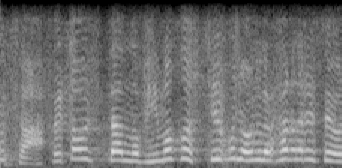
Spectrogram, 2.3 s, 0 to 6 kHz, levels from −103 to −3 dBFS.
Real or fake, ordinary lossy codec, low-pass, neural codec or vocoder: fake; Opus, 24 kbps; 5.4 kHz; codec, 16 kHz, 1 kbps, X-Codec, WavLM features, trained on Multilingual LibriSpeech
